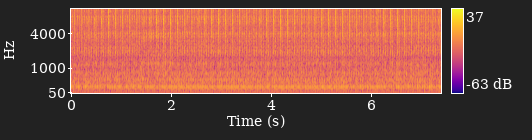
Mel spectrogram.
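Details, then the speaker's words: Volkswagen Touran 1.9 TDI, first-morning cold start at 13.2° engine temperature with cold, thick oil: a loud, hard, steady knock of about three bangs a second over the idle. "Okay, the oil is still cold and thicker, or it has a high viscosity. So as you may be able to hear the banging or knocking noise coming from the engine."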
